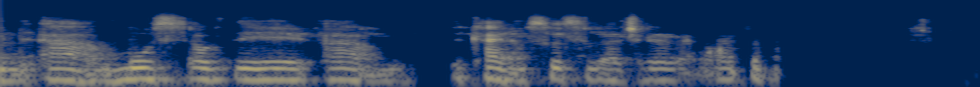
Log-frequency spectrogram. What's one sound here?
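An elderly woman speaks calmly over an online call.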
